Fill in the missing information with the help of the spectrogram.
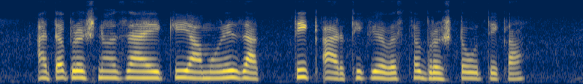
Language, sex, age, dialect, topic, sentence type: Marathi, female, 18-24, Varhadi, banking, statement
